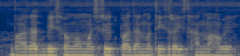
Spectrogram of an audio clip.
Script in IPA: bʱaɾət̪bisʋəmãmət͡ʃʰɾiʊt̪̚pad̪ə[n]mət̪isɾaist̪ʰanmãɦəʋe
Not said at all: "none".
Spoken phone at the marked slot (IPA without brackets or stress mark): n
